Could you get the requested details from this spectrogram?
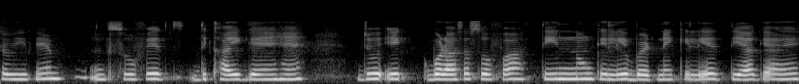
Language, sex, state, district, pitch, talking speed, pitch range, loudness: Hindi, female, Delhi, New Delhi, 240 Hz, 135 wpm, 235-255 Hz, -16 LUFS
